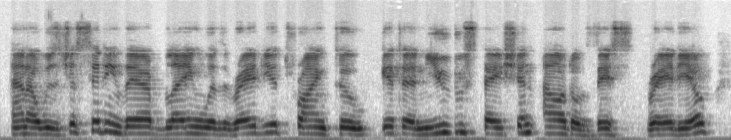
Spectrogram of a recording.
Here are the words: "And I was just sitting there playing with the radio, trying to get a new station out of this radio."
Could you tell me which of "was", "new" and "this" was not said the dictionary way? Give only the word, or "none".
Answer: none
